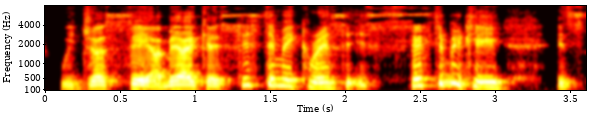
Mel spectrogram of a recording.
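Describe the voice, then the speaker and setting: A man with a French accent speaks at a moderate pace, his pitch swinging very widely. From France. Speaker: sports photographer. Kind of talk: casual interview conversation. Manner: talkative.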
